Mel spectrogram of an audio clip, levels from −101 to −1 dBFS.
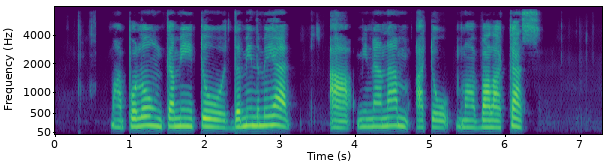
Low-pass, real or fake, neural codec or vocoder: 7.2 kHz; fake; codec, 16 kHz, 2 kbps, X-Codec, WavLM features, trained on Multilingual LibriSpeech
